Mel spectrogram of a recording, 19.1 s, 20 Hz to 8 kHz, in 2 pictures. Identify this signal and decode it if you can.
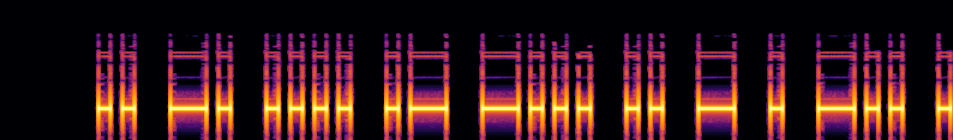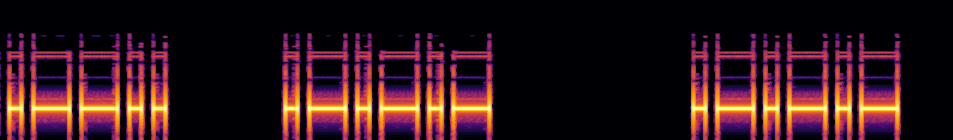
Morse code, heard as a keyed tone, about 10 wpm, 700 Hz. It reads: INHABITED? . .
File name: Book One / 01-Chapter 1 - 10 WPM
